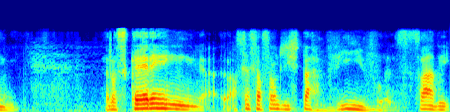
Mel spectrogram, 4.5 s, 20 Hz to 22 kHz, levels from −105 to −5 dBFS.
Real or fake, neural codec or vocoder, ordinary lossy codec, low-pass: fake; codec, 24 kHz, 1.5 kbps, HILCodec; Opus, 16 kbps; 7.2 kHz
